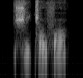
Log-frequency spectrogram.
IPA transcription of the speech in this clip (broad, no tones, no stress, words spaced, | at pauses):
ʃicɔu̯ fɒ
